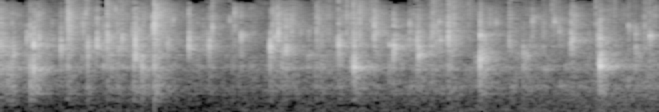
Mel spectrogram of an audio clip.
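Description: Cicada larvae deep-frying in a small saucepan of hot oil: an irregular crackle of sharp pops over a faint sizzle. The oil is spattering hard, which the cook suspects comes from oil heated too much or moisture not fully dried off the larvae.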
